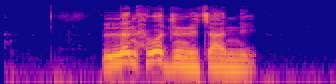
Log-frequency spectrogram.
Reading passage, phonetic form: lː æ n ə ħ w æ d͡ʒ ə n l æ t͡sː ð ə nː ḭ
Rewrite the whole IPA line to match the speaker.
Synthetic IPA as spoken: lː æ n ə ħ w æ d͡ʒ ə n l i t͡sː ʕ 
